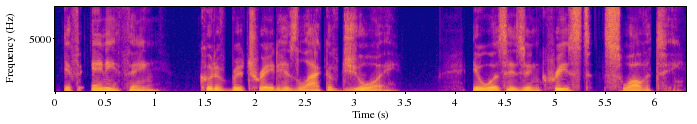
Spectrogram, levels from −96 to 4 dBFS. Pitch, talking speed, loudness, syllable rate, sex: 100 Hz, 135 wpm, -16 LUFS, 4.5 syllables/s, male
